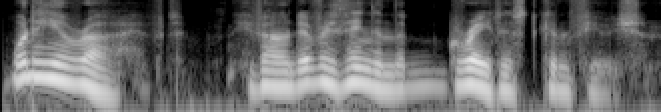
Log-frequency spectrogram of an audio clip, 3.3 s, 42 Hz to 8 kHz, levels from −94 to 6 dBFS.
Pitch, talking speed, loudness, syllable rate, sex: 145 Hz, 180 wpm, -18 LUFS, 6.1 syllables/s, male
